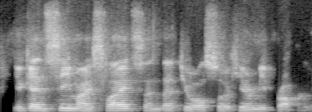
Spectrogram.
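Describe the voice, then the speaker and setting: This is a man speaking with a Dutch accent. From Belgium. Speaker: pharmaceutical company director. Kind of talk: presentation.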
